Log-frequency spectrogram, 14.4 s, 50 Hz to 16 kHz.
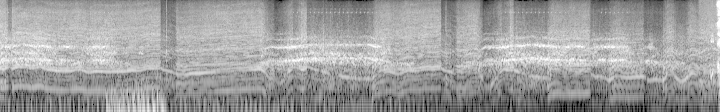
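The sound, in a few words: Hummer drifting with tire squeal in Forza Motorsport 7 video game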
